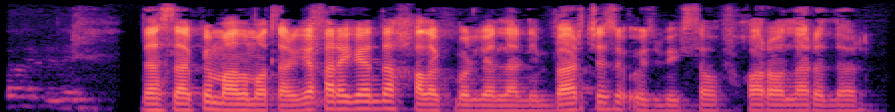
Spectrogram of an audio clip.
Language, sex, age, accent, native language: Uzbek, male, 18-24, Surxondaryo, Uzbek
